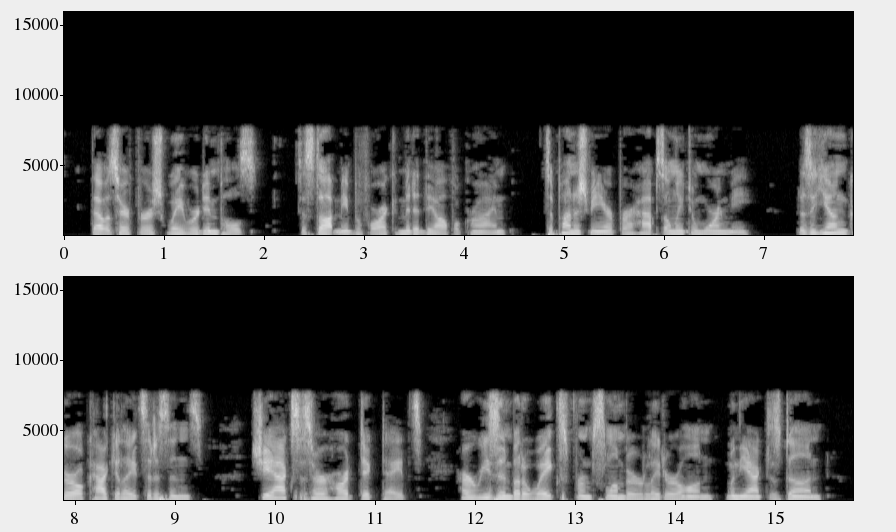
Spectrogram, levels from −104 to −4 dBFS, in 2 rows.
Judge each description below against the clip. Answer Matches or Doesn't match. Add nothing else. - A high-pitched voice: Doesn't match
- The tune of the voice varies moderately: Doesn't match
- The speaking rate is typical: Matches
